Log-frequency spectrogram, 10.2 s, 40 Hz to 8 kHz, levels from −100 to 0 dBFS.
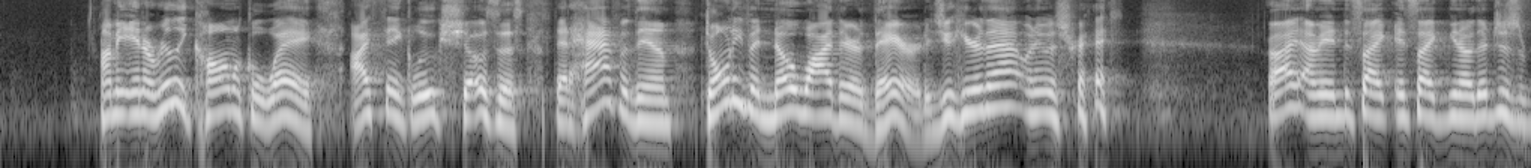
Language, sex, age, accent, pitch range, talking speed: English, male, 30-49, American, 160-225 Hz, 240 wpm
